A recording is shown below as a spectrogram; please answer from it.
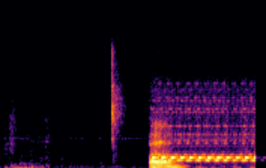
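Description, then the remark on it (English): An office desk telephone gives one loud ring, a rapid trilling burst lasting over a second, preceded by a short sharp click and a faint murmur of voice. “Sorry, I don't know why I have a phone in my office. All I do is pick it up and hang it up.”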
